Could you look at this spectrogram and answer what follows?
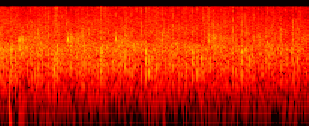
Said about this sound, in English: Y'all give them a hand clap of praise for all that they do behind the scenes.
